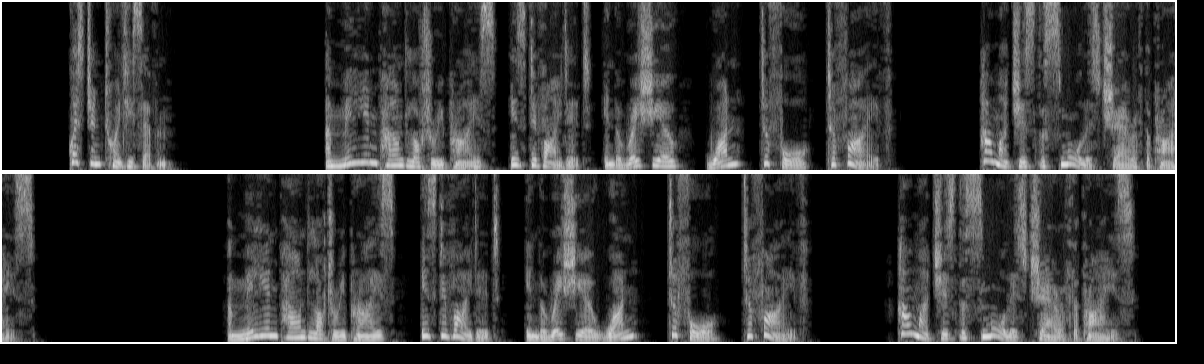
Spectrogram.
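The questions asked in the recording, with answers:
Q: How much is the smallest share of the prize?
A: £100,000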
